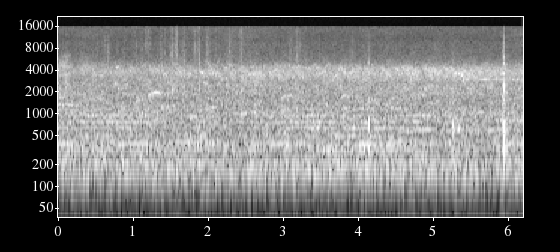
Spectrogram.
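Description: Faint bird calls over steady background noise, with a single sharp click near the end.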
